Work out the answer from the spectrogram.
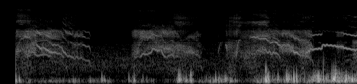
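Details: Newly hatched white stork chicks in the wetland at Nordens Ark, Sweden, give thin, wavering, mewing calls that slide up and down in pitch, over soft thumps and rustling.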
